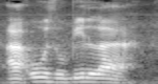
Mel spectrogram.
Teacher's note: Nah, berikutnya nih huruf Ain. Huruf Ain kesalahannya adalah diubah menjadi huruf hamzah.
